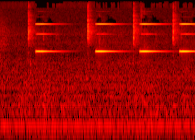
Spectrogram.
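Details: New LG washer just installed and levelled, switched on for the first time: four short, clean high beeps at uneven spacing in a quiet room; the control panel powers up and responds normally.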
